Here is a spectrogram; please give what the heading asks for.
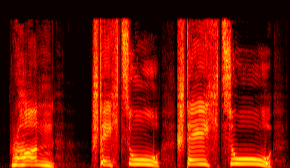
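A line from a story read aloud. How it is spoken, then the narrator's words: Scream. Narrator (German): schrie Harry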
